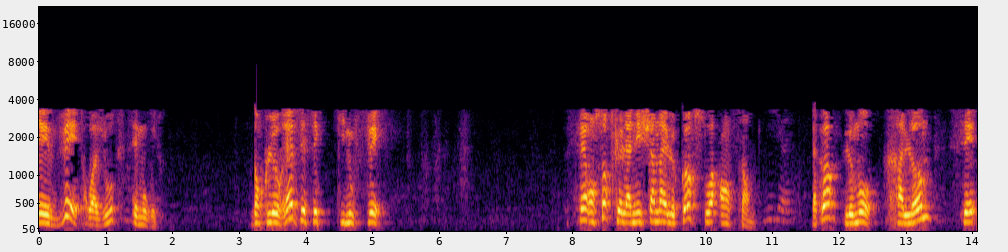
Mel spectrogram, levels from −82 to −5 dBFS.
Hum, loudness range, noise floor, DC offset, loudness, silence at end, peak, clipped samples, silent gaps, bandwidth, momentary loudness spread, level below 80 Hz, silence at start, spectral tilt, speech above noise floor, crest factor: none; 8 LU; -59 dBFS; under 0.1%; -16 LUFS; 0 s; 0 dBFS; under 0.1%; none; 3.8 kHz; 12 LU; -50 dBFS; 0 s; -10 dB/octave; 44 dB; 16 dB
